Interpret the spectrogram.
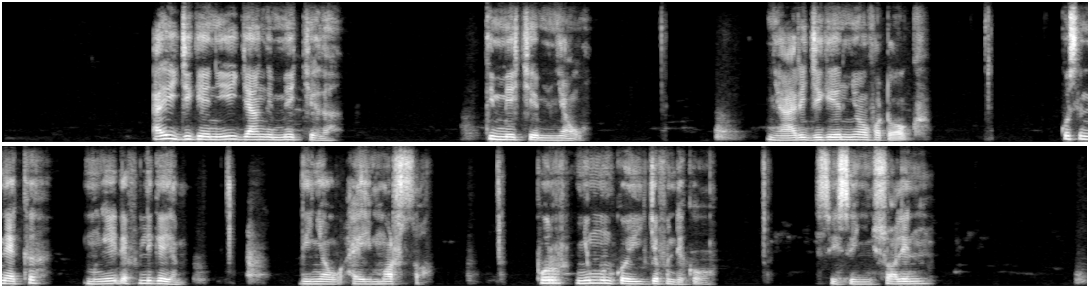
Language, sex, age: Wolof, male, 25-35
